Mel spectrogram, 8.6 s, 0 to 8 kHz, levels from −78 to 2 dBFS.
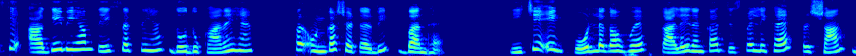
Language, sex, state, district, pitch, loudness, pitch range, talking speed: Hindi, female, Maharashtra, Aurangabad, 285 Hz, -40 LUFS, 235-315 Hz, 205 wpm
